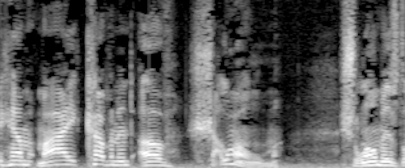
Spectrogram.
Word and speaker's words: shalom: You know, it's spelled with a sheen, lamed, and then a vav with the little O dot over it, so it's a long O sound, and then an ending mem. So shalom.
